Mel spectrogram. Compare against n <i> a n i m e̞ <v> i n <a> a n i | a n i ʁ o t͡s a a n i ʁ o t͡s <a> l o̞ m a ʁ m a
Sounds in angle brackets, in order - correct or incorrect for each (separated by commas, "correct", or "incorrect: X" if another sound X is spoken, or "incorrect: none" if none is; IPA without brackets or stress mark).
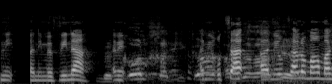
correct, correct, correct, correct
